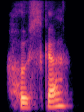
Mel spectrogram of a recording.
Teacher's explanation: i'm just doing a schwa for that a at the end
